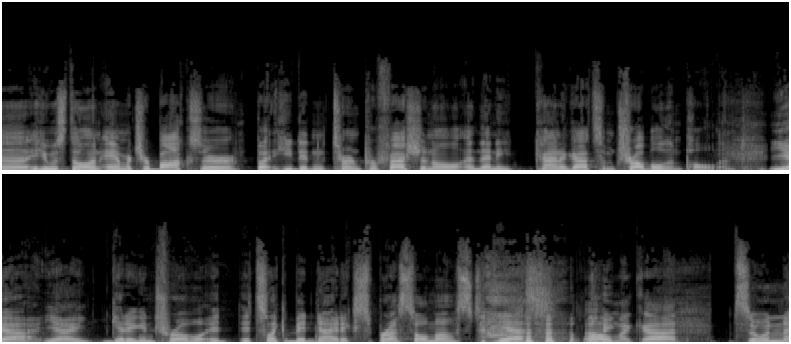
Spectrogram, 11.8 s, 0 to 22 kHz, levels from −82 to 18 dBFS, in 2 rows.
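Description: Speech recording with no audible technical faults.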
